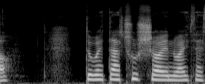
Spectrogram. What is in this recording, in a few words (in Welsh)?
"trwsio" Welsh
